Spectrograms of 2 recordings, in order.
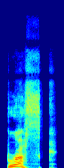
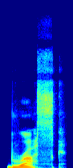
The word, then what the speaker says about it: brusque: Pronunciation. Brusk. Brusk. It rhymes with dusk. Brusk.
